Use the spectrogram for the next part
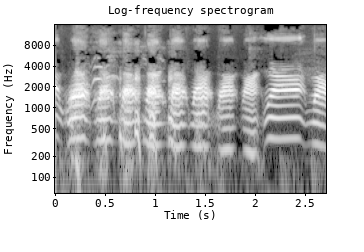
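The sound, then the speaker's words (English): A realistic hunting-style duck call, the kind used in real duck hunting rather than competition calling: a rapid run of about eight raspy, nasal quacks in steady rhythm, finishing with a longer drawn-out note and a short final quack. “So there's competition duck calling, and then there's real duck calling.”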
